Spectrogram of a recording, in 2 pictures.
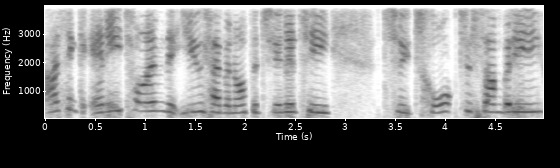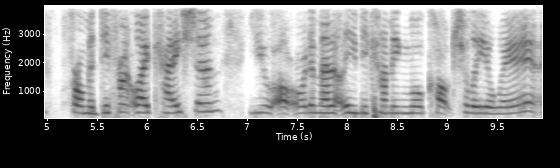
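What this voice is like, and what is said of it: Hoarse, fading voice. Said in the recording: “I'm losing my voice now.”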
